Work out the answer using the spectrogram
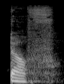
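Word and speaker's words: tough: पढ़ते हैं फा यानी कहीं पर आपको इंग्लिश में ओ यू जी एच लिखा मिले तो आपको उसका उच्चारण करना है फा जैसे टी ओ यू जी एच टफ टफ टफ का मतलब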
